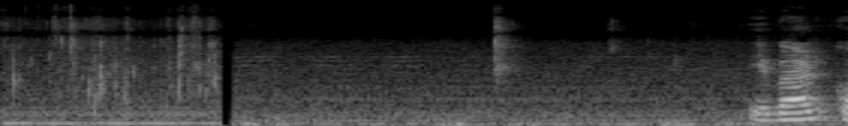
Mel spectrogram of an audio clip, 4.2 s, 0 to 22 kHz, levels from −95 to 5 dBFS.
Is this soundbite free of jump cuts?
no; 1 cut; at 1.1 s

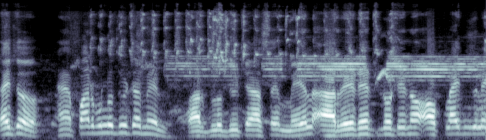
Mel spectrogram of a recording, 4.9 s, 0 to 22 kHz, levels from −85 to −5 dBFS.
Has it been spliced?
no; 0 cuts

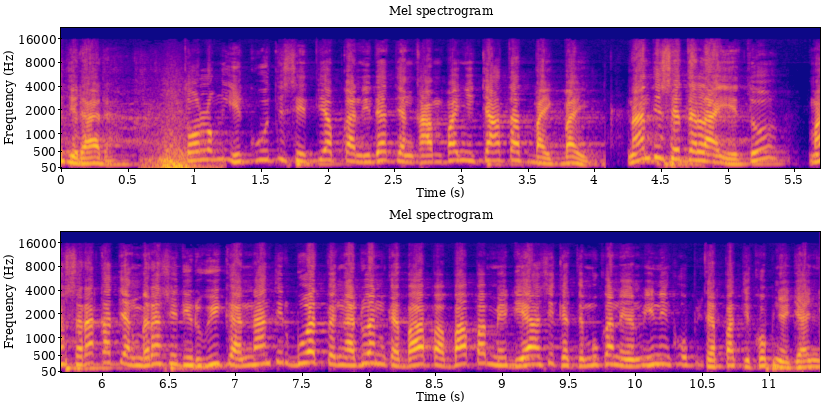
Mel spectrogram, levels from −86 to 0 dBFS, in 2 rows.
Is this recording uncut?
no; 3 cuts; at 0.9 s, 4.1 s, 10.4 s

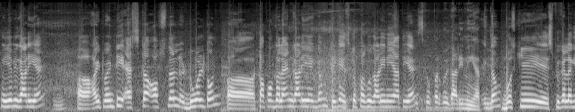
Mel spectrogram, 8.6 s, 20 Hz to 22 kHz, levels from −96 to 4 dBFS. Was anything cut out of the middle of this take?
no; 0 cuts

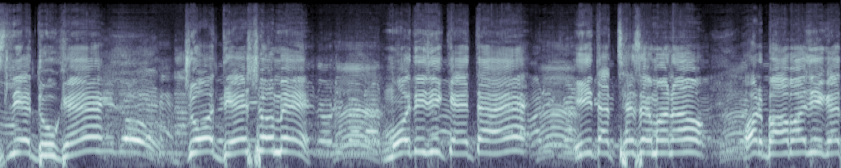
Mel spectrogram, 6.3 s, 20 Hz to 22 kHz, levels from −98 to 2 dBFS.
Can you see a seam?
no; 0 cuts

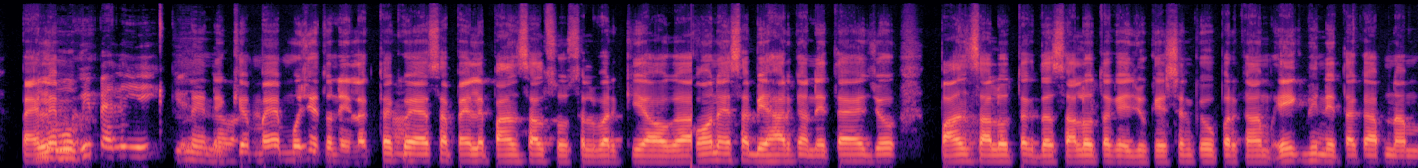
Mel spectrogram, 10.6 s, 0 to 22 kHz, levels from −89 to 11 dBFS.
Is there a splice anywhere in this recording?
yes; 1 cut; at 5.2 s

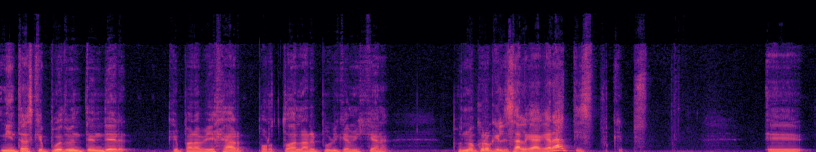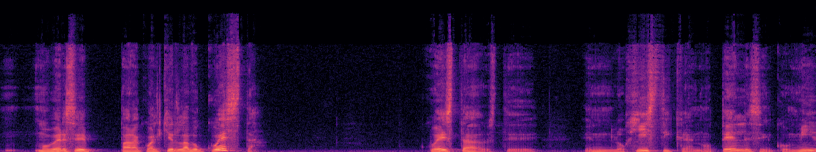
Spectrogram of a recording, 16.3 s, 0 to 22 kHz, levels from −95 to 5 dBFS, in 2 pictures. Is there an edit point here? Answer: no; 0 cuts

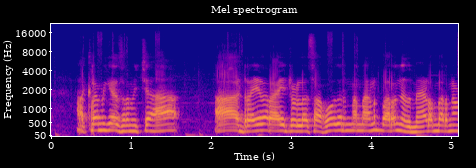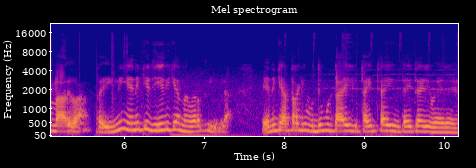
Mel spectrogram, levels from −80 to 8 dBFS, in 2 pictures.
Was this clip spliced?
yes; 1 cut; at 5.6 s

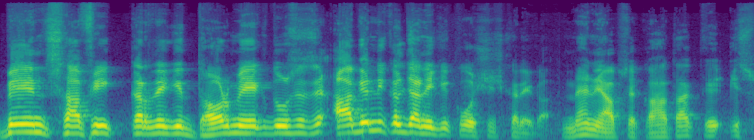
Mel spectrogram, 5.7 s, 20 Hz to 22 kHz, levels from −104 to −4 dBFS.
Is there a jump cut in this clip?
yes; 1 cut; at 4.1 s

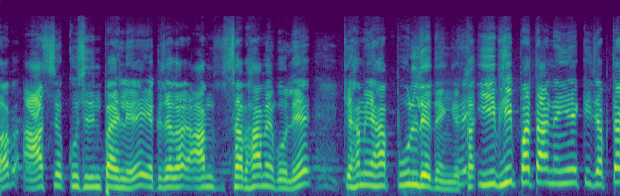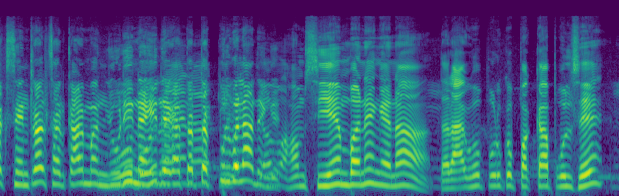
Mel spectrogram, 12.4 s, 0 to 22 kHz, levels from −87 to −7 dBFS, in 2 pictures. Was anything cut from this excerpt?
yes; 1 cut; at 4.7 s

